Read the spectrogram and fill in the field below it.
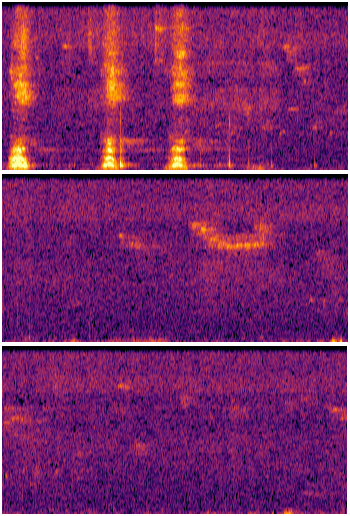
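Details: A Basset Hound at play with a deer lets out three quick, hoarse barks in the first two seconds, then only faint rustles and thuds follow.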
